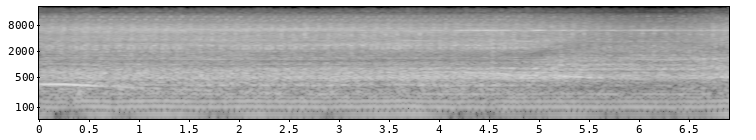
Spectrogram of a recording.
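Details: Audi autocross car started after sitting parked: loud, uneven, lumpy idle with a bad-smelling exhaust; the owner hopes the old gas running through the system is the cause, not confirmed.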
